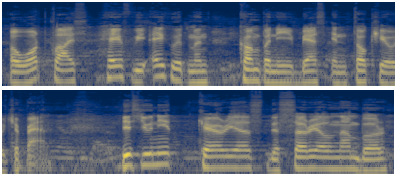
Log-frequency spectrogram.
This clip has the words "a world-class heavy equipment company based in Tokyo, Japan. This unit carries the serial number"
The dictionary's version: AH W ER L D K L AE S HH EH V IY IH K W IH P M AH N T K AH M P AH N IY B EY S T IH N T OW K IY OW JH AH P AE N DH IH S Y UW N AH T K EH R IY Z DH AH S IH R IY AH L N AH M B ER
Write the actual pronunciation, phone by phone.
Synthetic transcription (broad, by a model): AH W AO D K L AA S HH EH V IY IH K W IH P M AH N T K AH M P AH N IY B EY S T IH N T OW K IY OW JH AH P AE N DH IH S Y UW N AH T K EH R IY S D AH S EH R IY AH L N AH M B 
